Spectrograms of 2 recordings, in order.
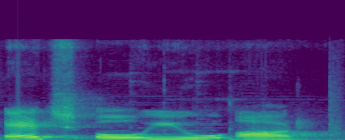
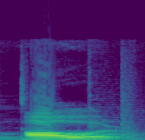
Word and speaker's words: hour: and before R because even though the spelling is h o u r we are not pronouncing H as ha H is silent here the sound at the beginning is ah hour and hour that's why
